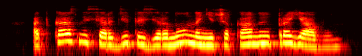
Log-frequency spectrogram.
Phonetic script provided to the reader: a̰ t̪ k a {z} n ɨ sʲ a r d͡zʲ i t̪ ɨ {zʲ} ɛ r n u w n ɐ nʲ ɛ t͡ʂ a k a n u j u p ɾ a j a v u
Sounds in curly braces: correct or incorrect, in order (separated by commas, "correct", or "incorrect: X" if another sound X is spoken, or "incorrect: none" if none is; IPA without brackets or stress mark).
correct, correct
